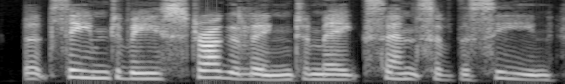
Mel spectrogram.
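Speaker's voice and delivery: usual speaking voice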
